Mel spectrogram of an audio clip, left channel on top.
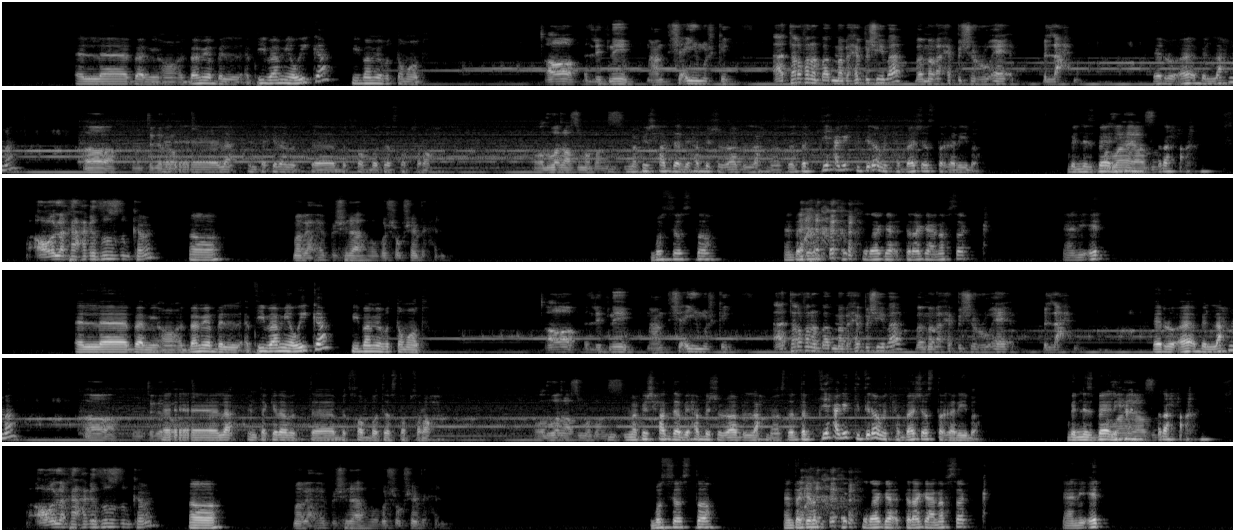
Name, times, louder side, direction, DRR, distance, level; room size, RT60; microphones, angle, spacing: voice 1, 0.7-4.2 11.5-12.5 13.9-16.7 18.5-22.1 23.0-24.4 26.5-26.8 31.1-31.7 32.4-32.8 33.2-34.3 35.2-35.6, right 6 dB, 70° right, 0.3 m, -25 dB
sound 1, 3.7-20.3, left 1 dB, 20° left, 1.0 m, -42 dB
voice 2, 5.4-7.3 7.7-10.1 10.4-10.7 13.1-14.1 17.6-18.5 23.3-23.9 24.9-26.1 27.5-28.9 32.6-33.1, left 3 dB, 35° left, 0.5 m, -30 dB
sound 2, 13.1-21.5, left 2 dB, 70° left, 1.9 m, -44 dB
5.1 x 2.1 x 2.7 m
head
